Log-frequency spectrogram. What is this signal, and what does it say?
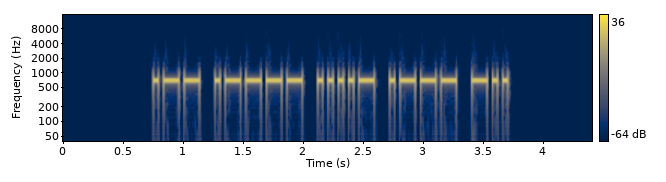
Morse code, heard as a keyed tone, about 28 wpm, 700 Hz. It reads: W14JD
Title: Five Challenging Letter-Number Combinations 28wpm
